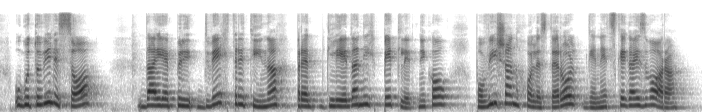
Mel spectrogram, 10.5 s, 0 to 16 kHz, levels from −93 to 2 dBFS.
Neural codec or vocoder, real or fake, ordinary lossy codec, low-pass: vocoder, 22.05 kHz, 80 mel bands, WaveNeXt; fake; MP3, 96 kbps; 9.9 kHz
